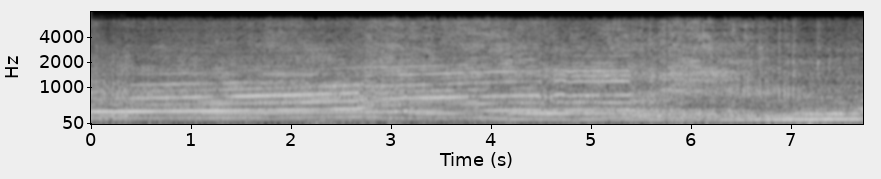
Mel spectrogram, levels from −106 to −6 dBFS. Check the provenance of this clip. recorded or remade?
recorded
